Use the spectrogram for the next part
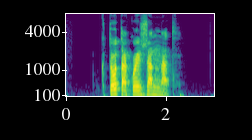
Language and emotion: Russian, neutral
